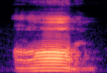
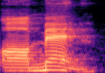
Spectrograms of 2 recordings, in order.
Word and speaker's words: almond: and almond all right almond almond we want to go ah men amen we don't want that almonds just a lot less emphasis on the second half of the word almond and then there's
